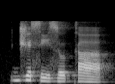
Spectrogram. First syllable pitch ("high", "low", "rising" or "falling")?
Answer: high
